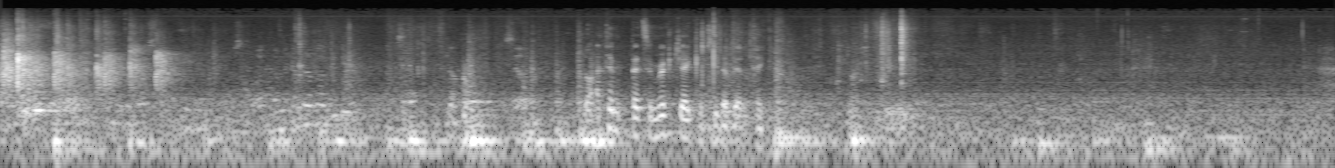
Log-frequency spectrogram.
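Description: A middle-aged man speaks calmly into a microphone in a large hall.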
